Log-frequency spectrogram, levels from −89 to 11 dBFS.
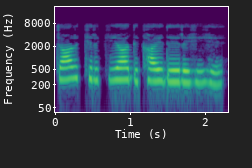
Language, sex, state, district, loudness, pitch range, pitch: Hindi, female, Arunachal Pradesh, Lower Dibang Valley, -15 LUFS, 230-270 Hz, 250 Hz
